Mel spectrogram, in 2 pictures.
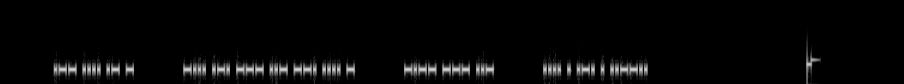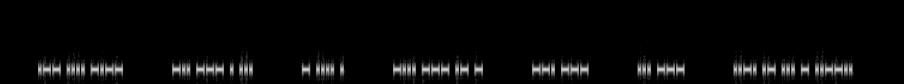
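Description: Rapid Morse code at 50 words per minute with triple word spacing, sending sentences built from the 500 most common words, in a steady mid-pitched tone, short bursts of fast dots and dashes separated by wide gaps, with a single sharp click partway through and no talking.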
